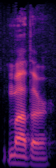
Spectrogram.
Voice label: "mother", English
